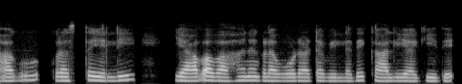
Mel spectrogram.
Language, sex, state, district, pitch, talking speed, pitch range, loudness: Kannada, female, Karnataka, Bangalore, 170 Hz, 80 wpm, 165-185 Hz, -20 LUFS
